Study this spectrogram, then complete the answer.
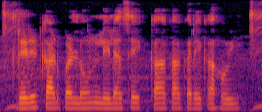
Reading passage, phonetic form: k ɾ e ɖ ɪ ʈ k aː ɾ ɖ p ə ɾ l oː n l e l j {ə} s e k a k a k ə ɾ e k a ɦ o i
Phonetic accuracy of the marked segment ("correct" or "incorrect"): incorrect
